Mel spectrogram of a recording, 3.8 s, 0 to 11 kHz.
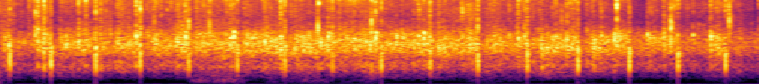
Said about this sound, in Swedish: Så att nu vill vi först ta så här, hur låter 100% applådera?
